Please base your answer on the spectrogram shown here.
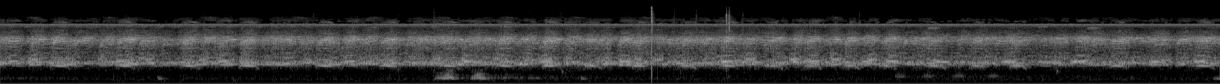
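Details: Green tree frog chorus, Headquarters Pond at SMNWR, on a June 2021 night: a loud continuous mesh of many calling frogs, broken by a couple of sharp clicks and scattered low grunts underneath.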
